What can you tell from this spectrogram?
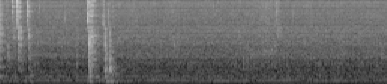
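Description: A kitchen knife knocks a couple of times against a plastic cutting board about a second in, after a few light clicks, then a steady low hiss of a pot simmering on the stove carries on.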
